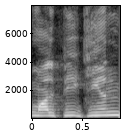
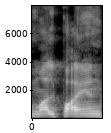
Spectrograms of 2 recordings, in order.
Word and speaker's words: Malpighian: जी students, इनको मालपीजियन भी बोलते हैं, मालपीजियन भी, और इवन के कुछ प्रोनाउंसिएशंस ऐसी भी हैं जिनमें इनको मालपायन भी बोला जाता है, लेकिन सस्पेंडेड ट्यूब्यूल्स हैं, आसान तरीके से याद रखें।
